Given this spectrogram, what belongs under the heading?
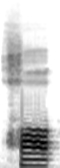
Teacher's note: വായ അടഞ്ഞതായ രൂപത്തിൽ നാവിൻ്റെ മധ്യഭാഗം ഉയർന്നതായ ഗതിയിൽ ഒരു ഘനപ്പിച്ച ശബ്ദത്തോടുകൂടിയായിരിക്കണം ഉച്ചരിക്കേണ്ടത്. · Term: തഫ്ഹീം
